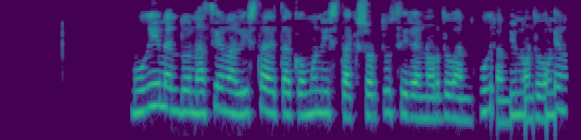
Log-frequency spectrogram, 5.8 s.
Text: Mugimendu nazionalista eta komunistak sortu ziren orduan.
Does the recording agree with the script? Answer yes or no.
no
